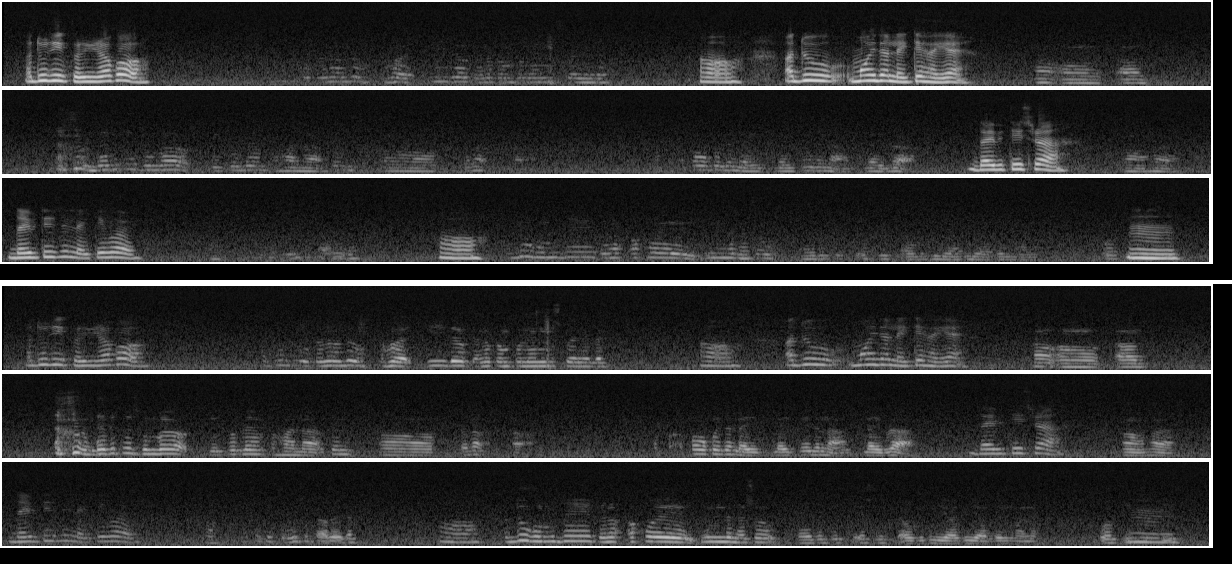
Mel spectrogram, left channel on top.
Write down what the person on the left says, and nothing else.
ꯑꯗꯨꯗꯤ ꯀꯔꯤꯔꯀꯣ
ꯑꯣ ꯑꯗꯨ ꯃꯣꯏꯗ ꯂꯩꯇꯦ ꯍꯥꯏꯌꯦꯦ
ꯗꯏꯕꯤꯦꯇꯤꯁ ꯔ <inaudible>
ꯗꯕꯤꯇꯁꯤ ꯂꯩꯇ ꯍꯣꯏ
ꯑꯣ
ꯎꯝ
